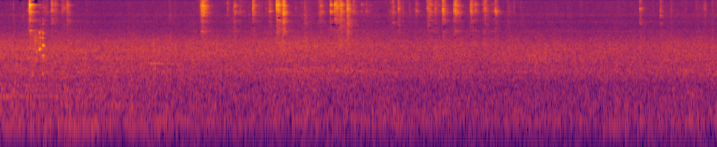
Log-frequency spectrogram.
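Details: Steady low rumble of a moving vehicle or train, with a few faint clicks and knocks and no clear animal voice.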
